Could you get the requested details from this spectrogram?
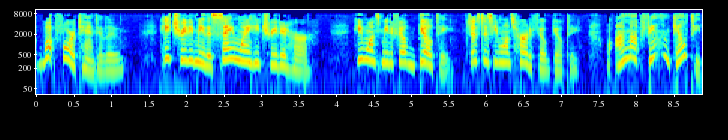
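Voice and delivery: high, loud, heated arguing; angry protest. A narrator's reading. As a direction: argue back in mounting frustration. Grant argues angrily with aunt.

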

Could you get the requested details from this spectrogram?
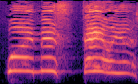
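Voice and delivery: very high, loud mocking echo; mocking mimicry. A narrator's reading. Angry girl mimicking the doctor's protest, mocking. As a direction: parrot it back loud, slow and high. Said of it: "she mimicked".

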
